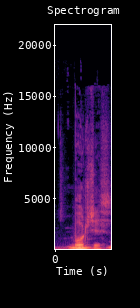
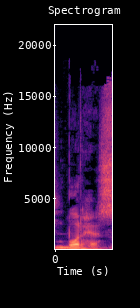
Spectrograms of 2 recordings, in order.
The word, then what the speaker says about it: Borges: And then to, you know, honor my father and his family and my ancestors before me, I decided to pronounce it the correct way. – Borges. – Borges. – Borges, excuse me. Yeah. Borges. Yeah. Borges.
